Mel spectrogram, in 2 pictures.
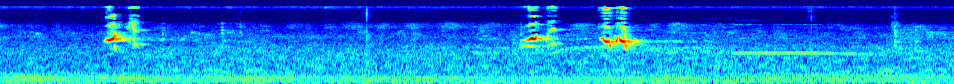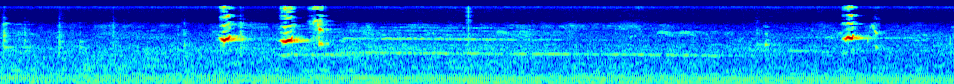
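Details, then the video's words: Wild bulbul song for stirring silent bulbuls to sing: short, sharp, bright notes given singly or in quick pairs every two to three seconds, over a steady low electrical hum. "تغريد لفتح البلابل الوحشية الساكتة"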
